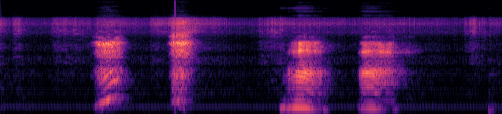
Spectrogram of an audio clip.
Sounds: Sigh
